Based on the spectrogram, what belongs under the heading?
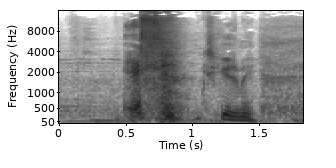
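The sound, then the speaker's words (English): A single loud sneeze bursts out sharply, followed by a brief voiced sound as a person speaks right after it. “Excuse me, sneeze on the truth.”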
